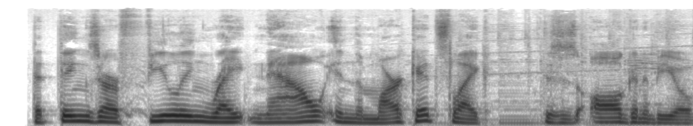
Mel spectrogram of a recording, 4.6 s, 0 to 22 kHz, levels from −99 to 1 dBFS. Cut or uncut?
cut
